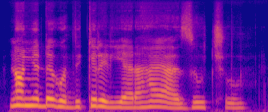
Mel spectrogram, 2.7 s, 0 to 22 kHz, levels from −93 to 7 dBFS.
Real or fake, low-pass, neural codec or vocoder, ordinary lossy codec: fake; none; codec, 44.1 kHz, 2.6 kbps, SNAC; none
